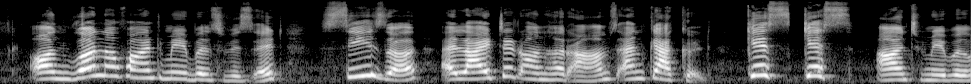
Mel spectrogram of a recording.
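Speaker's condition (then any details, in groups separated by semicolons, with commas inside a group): No condition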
